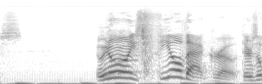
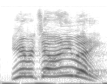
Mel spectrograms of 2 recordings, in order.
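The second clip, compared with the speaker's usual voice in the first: shouted much higher and louder; emphatic shout; 11 semitones higher, 8 dB louder, faster than usual. Acted. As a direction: drive it home with a burst. Preacher emphatic repeat.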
